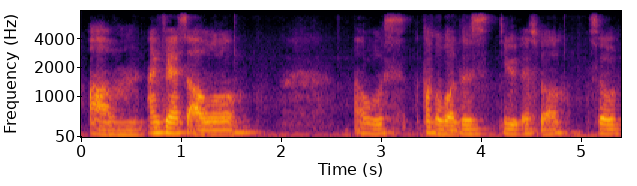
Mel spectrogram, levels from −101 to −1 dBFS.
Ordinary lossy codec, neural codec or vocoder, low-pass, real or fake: none; codec, 16 kHz, 4 kbps, FreqCodec, smaller model; 7.2 kHz; fake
